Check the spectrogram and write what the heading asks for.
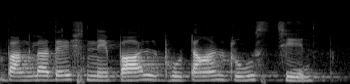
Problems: none marked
